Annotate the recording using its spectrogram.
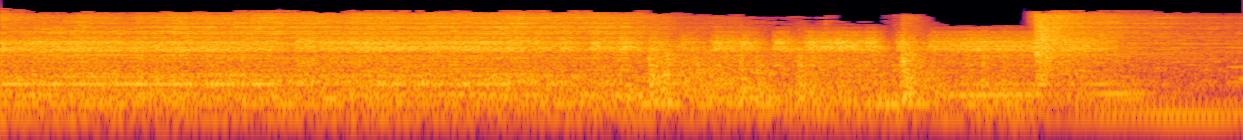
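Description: Live heavy metal band playing: distorted electric guitars over a drum kit with cymbal crashes, the music dropping in level near the end.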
